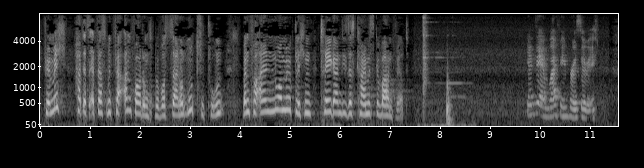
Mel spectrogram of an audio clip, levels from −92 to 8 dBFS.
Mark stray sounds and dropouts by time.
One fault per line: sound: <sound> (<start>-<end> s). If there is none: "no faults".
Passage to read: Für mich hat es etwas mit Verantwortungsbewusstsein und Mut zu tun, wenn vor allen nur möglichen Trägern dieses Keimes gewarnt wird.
sound: thud (7.5-8.7 s)
sound: laugh (9.7-11.3 s)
